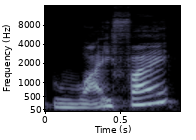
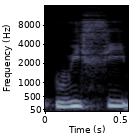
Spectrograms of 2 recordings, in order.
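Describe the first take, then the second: First: Wifi said as why-fye; English-style wifi. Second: Wifi said as wee-fee; French-style wifi. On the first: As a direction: say wifi with eye in both syllables. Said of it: "souvent on dit wifi". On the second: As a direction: say wifi with ee in both syllables. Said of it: "on peut dire wifi". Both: Shown as a demonstration.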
